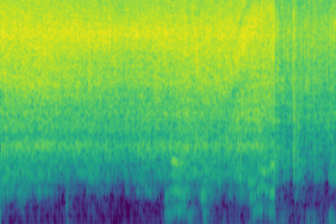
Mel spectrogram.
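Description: Black pepper, ginger and coriander frying in hot oil in a pan for Karnataka hotel-style pongal: a loud, dense, hissing sizzle right up close that eases off suddenly near the end, with no voices.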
